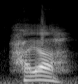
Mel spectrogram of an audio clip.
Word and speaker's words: hayah: this word hayat, and if you'd like to say just this word, there is no second word after the hayat, so you pronounce as a ha here, hayah, hayah. If you decide to make another word after the word hayah, you pronounce it as ta, not ha.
